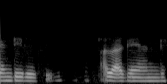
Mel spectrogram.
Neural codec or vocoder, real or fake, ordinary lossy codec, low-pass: codec, 16 kHz in and 24 kHz out, 2.2 kbps, FireRedTTS-2 codec; fake; none; 3.6 kHz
